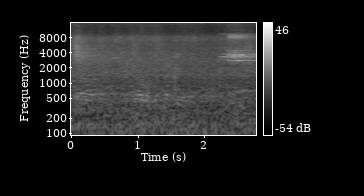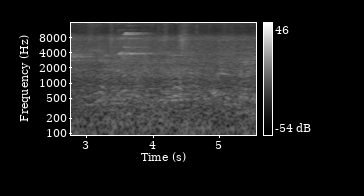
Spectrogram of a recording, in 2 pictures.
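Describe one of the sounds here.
A crowd of people murmurs and chatters around.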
